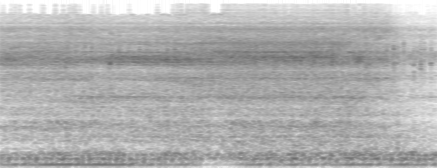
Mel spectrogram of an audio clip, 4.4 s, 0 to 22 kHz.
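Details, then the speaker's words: 1967 Chevrolet C10 small-block V8, cold start after three to four years unused, homemade glasspack exhaust with flex pipe: steady, even burble with loud exhaust hiss, no knocks or misses; normal idle. "still sounds good anyway"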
